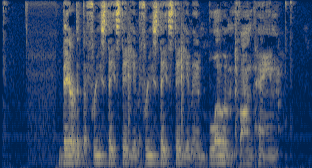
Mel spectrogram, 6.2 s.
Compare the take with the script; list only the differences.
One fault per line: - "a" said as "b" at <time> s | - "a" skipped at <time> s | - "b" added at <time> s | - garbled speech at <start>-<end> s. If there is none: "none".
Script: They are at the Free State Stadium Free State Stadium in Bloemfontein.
none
